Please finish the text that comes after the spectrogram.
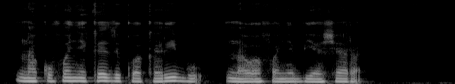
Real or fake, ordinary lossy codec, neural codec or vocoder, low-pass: fake; none; vocoder, 44.1 kHz, 128 mel bands every 512 samples, BigVGAN v2; none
